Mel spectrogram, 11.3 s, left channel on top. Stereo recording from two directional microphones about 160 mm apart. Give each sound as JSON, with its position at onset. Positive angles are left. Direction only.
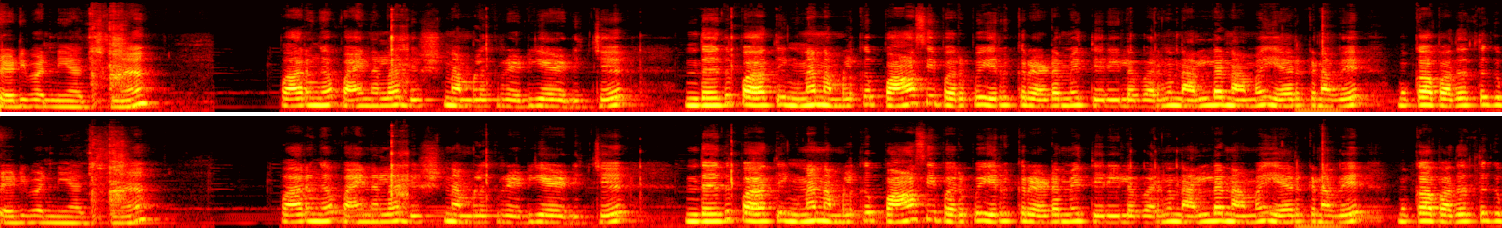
{"t": 0.0, "sound": "speech", "side_deg": 75}
{"t": 2.0, "sound": "speech", "side_deg": 5}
